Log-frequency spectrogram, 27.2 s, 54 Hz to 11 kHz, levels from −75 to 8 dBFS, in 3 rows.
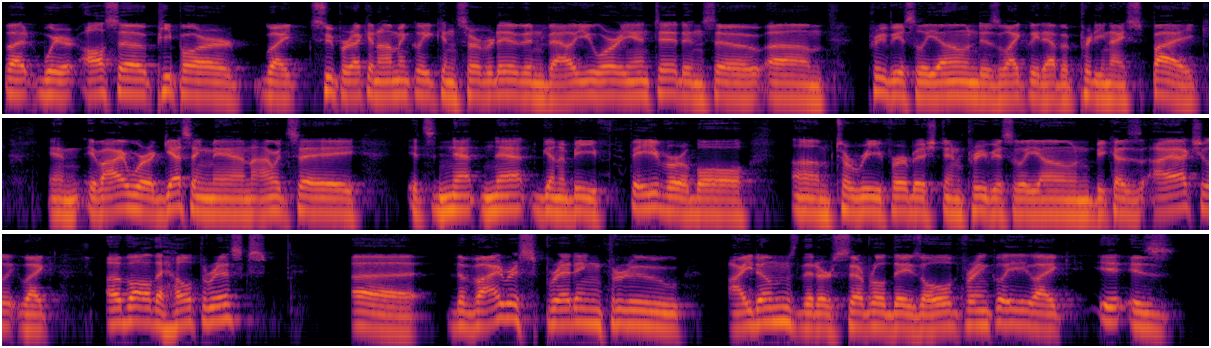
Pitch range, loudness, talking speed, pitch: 120-140 Hz, -22 LUFS, 160 wpm, 130 Hz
